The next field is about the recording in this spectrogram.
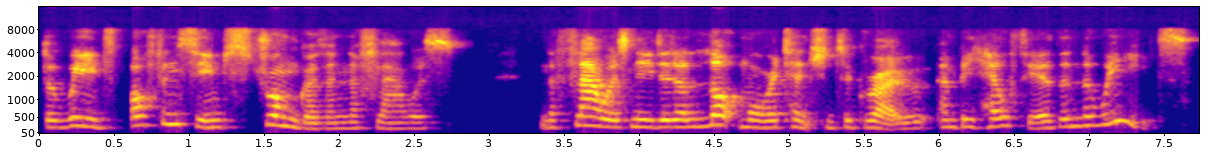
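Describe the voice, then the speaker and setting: A woman reading her children's storybook aloud in an expressive, encouraging way. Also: mid-range voice, moderate pace. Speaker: author reading her own book.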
